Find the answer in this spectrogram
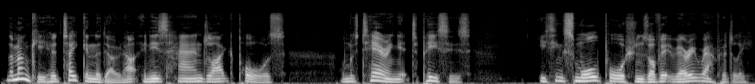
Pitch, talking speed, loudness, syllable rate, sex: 135 Hz, 190 wpm, -17 LUFS, 5.4 syllables/s, male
